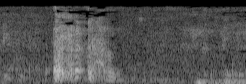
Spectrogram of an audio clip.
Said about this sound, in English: It's not intentional. I have cough.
